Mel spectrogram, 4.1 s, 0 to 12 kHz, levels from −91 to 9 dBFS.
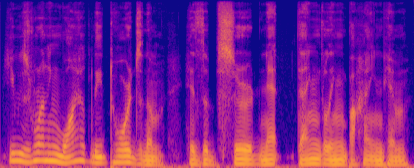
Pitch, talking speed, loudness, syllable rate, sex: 100 Hz, 175 wpm, -16 LUFS, 4.8 syllables/s, male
